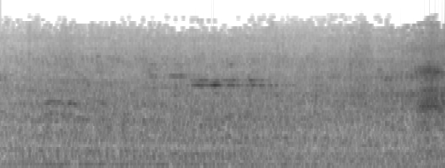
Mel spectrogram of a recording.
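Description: Steady low rumble of city traffic.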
